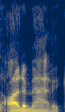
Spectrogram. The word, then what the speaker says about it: Automattic: The next set of themes we'll talk about is automatic themes. So automatic, and that's spelled AUTOMATTIC.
